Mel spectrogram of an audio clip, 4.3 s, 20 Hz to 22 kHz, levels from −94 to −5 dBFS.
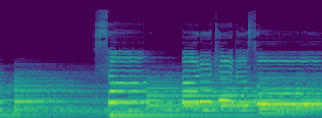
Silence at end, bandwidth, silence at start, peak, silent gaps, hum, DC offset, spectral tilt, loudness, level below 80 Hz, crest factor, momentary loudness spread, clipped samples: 0 s; 11.5 kHz; 0 s; -8 dBFS; none; none; under 0.1%; -7 dB/octave; -23 LUFS; -48 dBFS; 14 dB; 16 LU; under 0.1%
